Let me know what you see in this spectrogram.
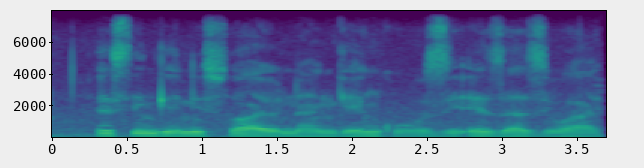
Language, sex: Xhosa, male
